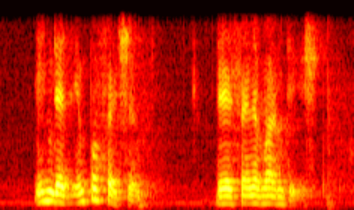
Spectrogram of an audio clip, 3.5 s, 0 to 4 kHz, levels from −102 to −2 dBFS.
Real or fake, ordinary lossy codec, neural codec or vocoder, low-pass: fake; none; vocoder, 44.1 kHz, 128 mel bands, Pupu-Vocoder; 3.6 kHz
